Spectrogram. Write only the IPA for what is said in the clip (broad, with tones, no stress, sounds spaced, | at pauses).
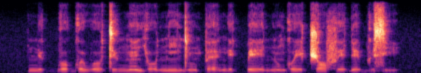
n ɨ˧ ɡ͡b o˦ ɡʷ e˧ w o˨ t ɨ˦ ŋ ɛ̃˧ j o˨ n ĩ˦ d ũ˨ p ɛ˨ ŋ e˧ k͡p eː˦˨ n ũ˨ ɡʷ eː˧ t͡ʃ ɔ˦ f e˧ ɗ e˧ b ɨ˨ z i˨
